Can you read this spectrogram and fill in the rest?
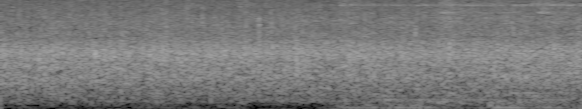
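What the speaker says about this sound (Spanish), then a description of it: "Fuerte ese aplauso." Steady, broad wash of graduation audience applause filling a large hall, a continuous roar of many hands at moderate distance with no distinct individual claps.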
